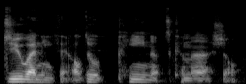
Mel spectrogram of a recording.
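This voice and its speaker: A British man speaks as a guest in a casual interview, in a fairly low voice. He is hesitant and jokey, with a self-deprecating manner. The sound is dry, with hardly any room in it. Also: a little fast, no room sound. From United Kingdom.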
